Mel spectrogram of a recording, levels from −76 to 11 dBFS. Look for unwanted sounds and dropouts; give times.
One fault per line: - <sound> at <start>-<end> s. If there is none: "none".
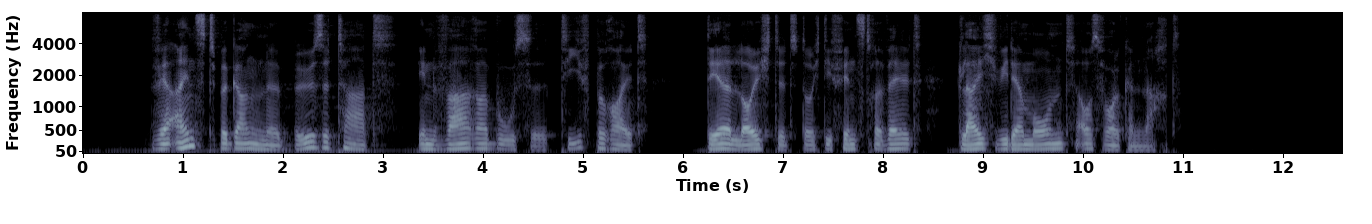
none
